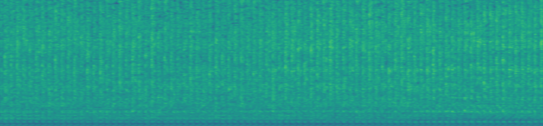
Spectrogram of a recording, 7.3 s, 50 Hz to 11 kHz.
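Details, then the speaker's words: 1884 Cub Cadet twin-cylinder engine after fitting a new coil and setting its gap, shroud on, air filter off: fast, even chuffing at steady speed with no misses; both cylinders firing, running well. "seems like it's running good."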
